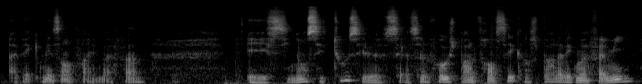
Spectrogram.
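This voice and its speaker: Mumbling with vocal fry, a man speaks at a very deep, low pitch that swings very widely. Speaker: YouTuber, former French teacher. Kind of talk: casual vlog monologue. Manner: fast.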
